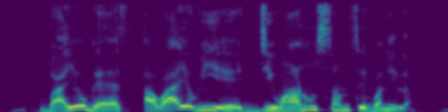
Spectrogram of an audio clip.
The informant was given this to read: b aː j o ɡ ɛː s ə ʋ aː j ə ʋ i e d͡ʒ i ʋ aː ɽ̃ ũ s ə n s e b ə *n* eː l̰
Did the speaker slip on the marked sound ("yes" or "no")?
no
